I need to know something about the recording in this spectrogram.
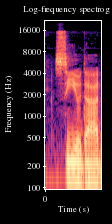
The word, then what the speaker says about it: ciudad: AC you go Kaku but if it's see I see you see or say right it's gonna pronounce that s sound like ciudad will have that same c sound right see the next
